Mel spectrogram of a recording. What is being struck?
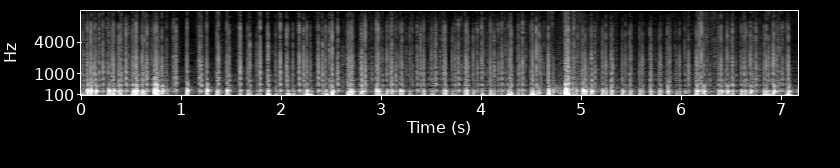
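Softcover paper book.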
